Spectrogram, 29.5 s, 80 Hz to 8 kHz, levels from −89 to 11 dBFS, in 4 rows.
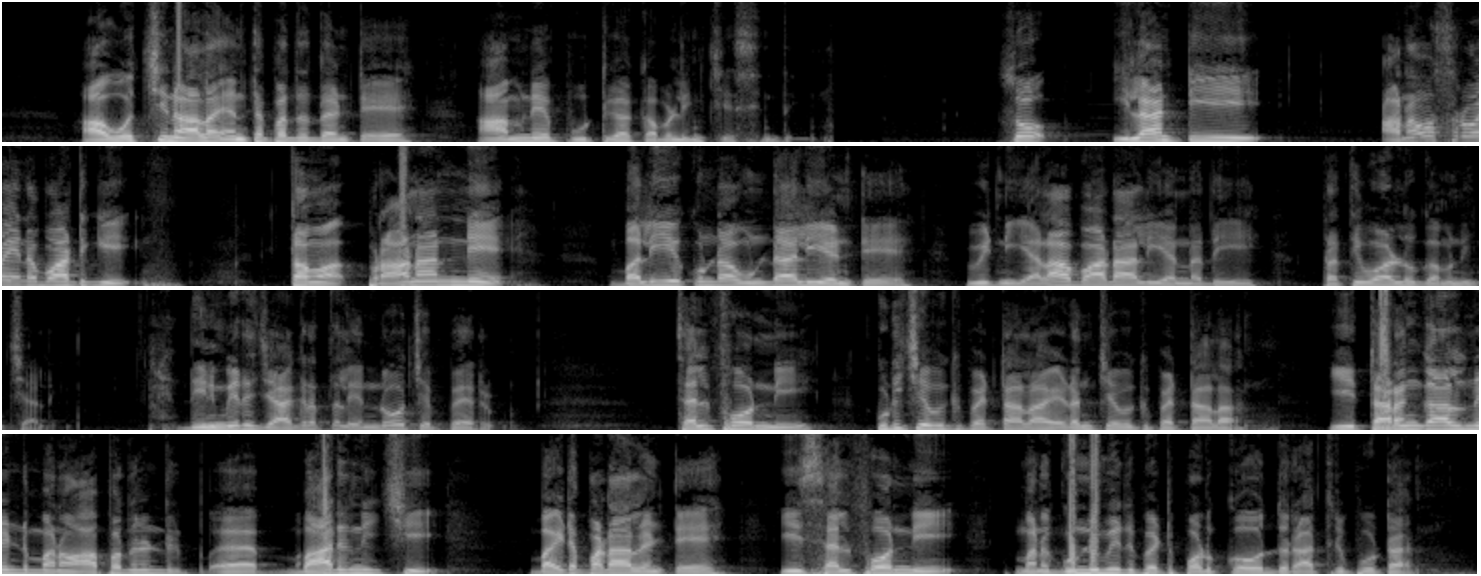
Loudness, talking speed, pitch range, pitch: -23 LUFS, 110 wpm, 140-175 Hz, 155 Hz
